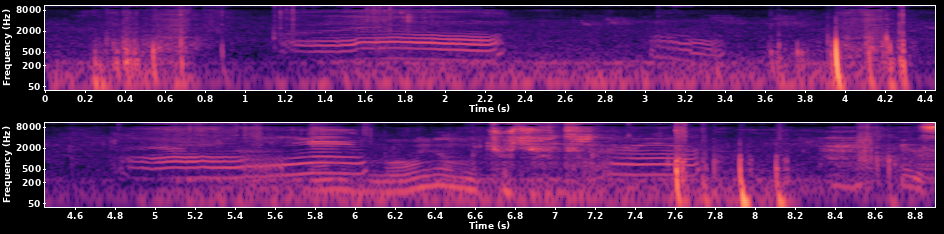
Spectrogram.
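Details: Mother cat with her kittens in a park, letting out long quavering meows and a shorter rising-falling mew between bursts of Turkish speech and clicking handling noises.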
